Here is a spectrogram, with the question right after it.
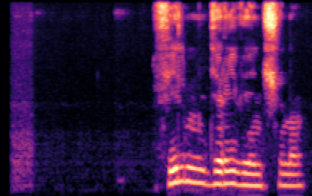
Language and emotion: Russian, neutral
